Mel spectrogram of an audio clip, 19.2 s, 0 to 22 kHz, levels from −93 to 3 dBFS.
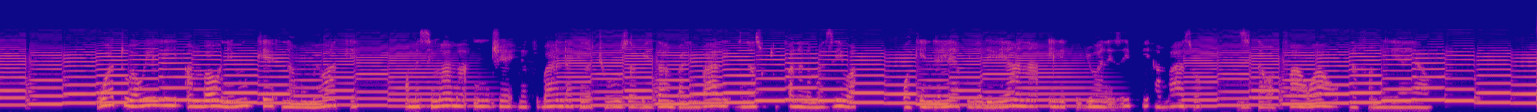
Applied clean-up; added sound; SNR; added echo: none; Wind instrument, woodwind instrument; 0 dB; none.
